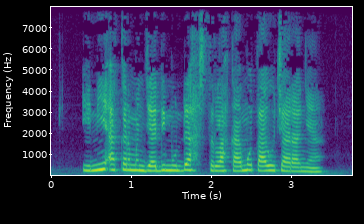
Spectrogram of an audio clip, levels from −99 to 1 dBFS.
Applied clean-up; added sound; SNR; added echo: none; none; none; none.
